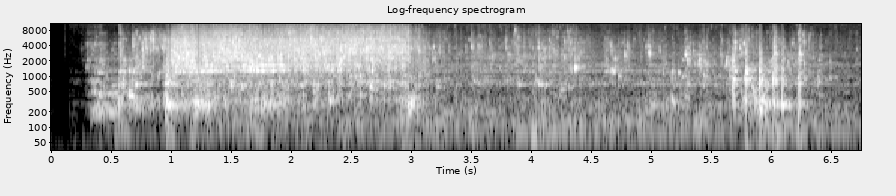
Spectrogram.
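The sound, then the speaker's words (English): A toilet flushes with a loud rushing surge of water for a couple of seconds, then settles into gurgling and trickling as the tank refills. “And flush that pain away.”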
